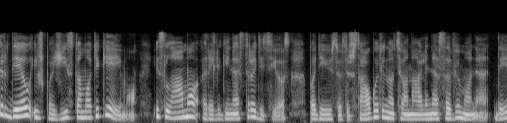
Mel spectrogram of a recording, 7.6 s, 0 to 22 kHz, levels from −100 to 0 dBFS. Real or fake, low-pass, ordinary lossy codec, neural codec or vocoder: fake; 7.2 kHz; Opus, 64 kbps; codec, 16 kHz, 4 kbps, X-Codec, HuBERT features, trained on balanced general audio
